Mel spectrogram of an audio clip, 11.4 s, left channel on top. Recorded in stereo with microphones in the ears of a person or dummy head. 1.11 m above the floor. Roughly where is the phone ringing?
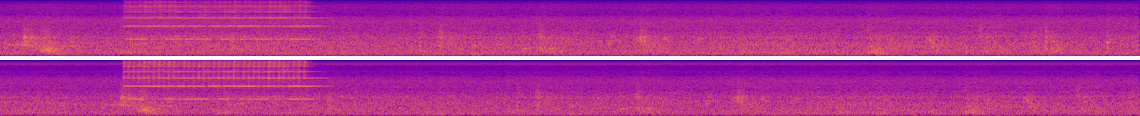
Right.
